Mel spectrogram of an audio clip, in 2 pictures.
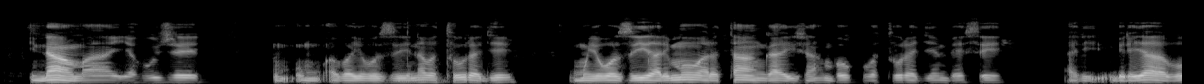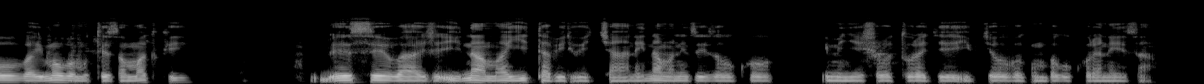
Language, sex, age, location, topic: Kinyarwanda, male, 18-24, Musanze, government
